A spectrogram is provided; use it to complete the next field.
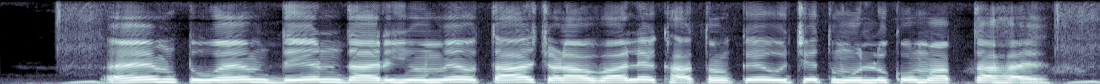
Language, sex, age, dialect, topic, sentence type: Hindi, male, 18-24, Awadhi Bundeli, banking, statement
